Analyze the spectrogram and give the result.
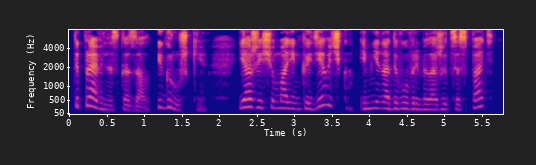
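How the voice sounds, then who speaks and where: A woman's voice: medium pitch, animated, brisk, fairly bright tone, no room sound, studio quality. A woman doing a teasing young woman.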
